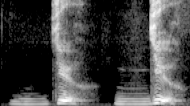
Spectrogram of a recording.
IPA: ɟ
